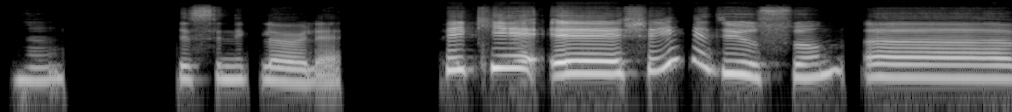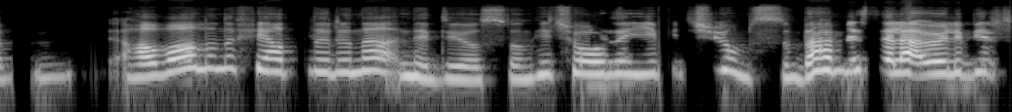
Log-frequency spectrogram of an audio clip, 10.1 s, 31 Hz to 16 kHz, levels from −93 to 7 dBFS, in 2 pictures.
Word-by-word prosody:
Hıı. 190 +1 -11 0.6
Kesinlikle 200 -1 -8
öyle. 170 -2 -6 0.5
Peki, 335 0 +2
eee, 265 +1 +7
şeye 310 - -2 0.2
ne 365 - -5
diyorsun? 240 0 -2
Eee, 225 - -2 0.8
m 220 -4 -14 0.4
havaalanı 325 +11 +2
fiyatlarına 300 -1 -2
ne 225 -5 -2
diyorsun? 200 0 -6
Hiç 255 +3 -6
orada 260 -1 +1
yiyip 260 0 -4
içiyor 295 +4 -6
musun? 220 -2 -7
Ben, 315 +7 +5
mesela, 290 -4 +5
öyle 265 +1 +2
bir, 285 -3 -5
265 Hz, 135 wpm, -18 LUFS, 220-300 Hz, 0.8 s, eee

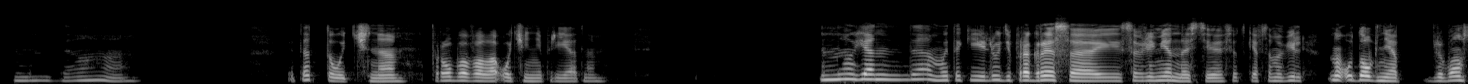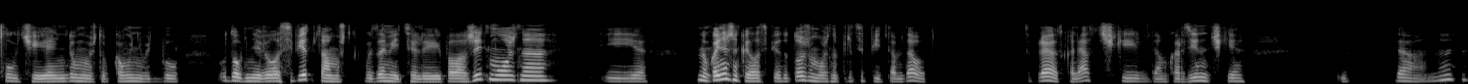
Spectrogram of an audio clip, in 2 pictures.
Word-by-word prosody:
М, 175 0 -14
да. 170 -2 -11 1.5
Это 210 - -3
точно, 150 -5 0 0.2
пробовала- 170 -2 +2
очень 155 -2 -3
неприятно. 145 0 -8 2.2
Ну 225 +3 +2
я, 235 0 +6
да, 225 +1 -1
мы 195 0 -1
такие 195 -1 -2
люди 190 0 -2
прогресса 185 -2 +7
и 165 0 +1
современности, 170 -3 0
все-таки 165 +1 -9
автомобиль, 165 +2 -4 0.2
ну 205 -1 +3
удобнее 180 -6 +5 0.2
в 155 - -21
любом 180 +4 +2
случае. 145 -5 -1
Я 140 0 +1
не 145 +1 -4
думаю, 150 -2 -3
что 135 +2 -9
кому-нибудь 145 -1 -6
был 135 +1 -9 0.4
удобнее 160 -4 -1
велосипед. 155 +9 +2
Потому 145 -8 0
что, - - -6
вы 145 - -9
заметили 140 -3 -2
и - - -2
положить 140 - +1
можно, 200 -4 +2 0.4
и. 140 -1 -7 0.5
Ну 185 -4 -1
конечно 215 +1 +6
к 185 - -8
велосипеду 145 -1 -3
тоже 190 +1 -1
можно 140 -1 -6
прицепить, 150 -3 -12
там, 135 -1 -8
да, 175 +4 -1
вот 135 - -13 0.9
цепляют 160 -1 0
колясочки 180 -2 -3
или 145 -1 -8
там 130 0 -12
корзиночки. 150 +2 -4 0.9
Н - - -17 0.5
Да, 155 -4 -7
но 195 +7 -8
это. 220 -1 -15
165 Hz, 120 wpm, -25 LUFS, 145-190 Hz, 2.2 s, прогресса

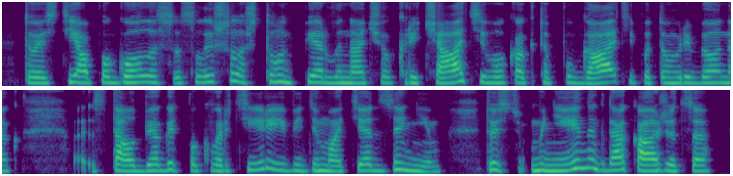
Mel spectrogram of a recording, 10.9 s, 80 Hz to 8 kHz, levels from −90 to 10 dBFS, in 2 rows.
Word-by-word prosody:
То 195 - 0
есть 195 +5 -3
я 205 -3 +4
по 205 +1 -2
голосу 210 -1 0
слышала, 225 +4 -3
что 225 +2 -6
он 230 -3 +1
1 205 -1 -1
начал 195 +1 -2
кричать, 200 +4 +1
его 205 -1 -2
как-то 200 -1 -3
пугать, 200 +3 +1
и - - -8
потом 195 -1 -4
ребенок, 200 0 -2 0.4
э, - - -12
стал 195 0 +3
бегать 205 +3 -1
по 205 - -4
квартире, 225 +6 -2
и, - - -2
видимо, 205 -1 0
отец 205 +2 -1
за 245 +4 +2
ним. 185 -4 -1 0.3
То - - -1
есть 215 -3 -2
мне 205 +4 +3
иногда 230 -7 +2
кажется 200 -2 +3
205 Hz, 175 wpm, -23 LUFS, 195-220 Hz, 0.4 s, я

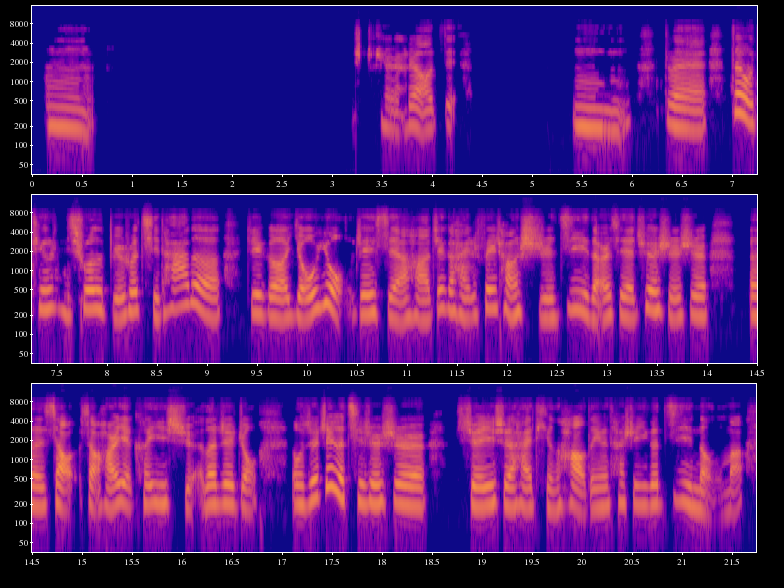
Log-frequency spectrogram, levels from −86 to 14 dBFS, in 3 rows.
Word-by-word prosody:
嗯。 195 -4 -7 2.6
是， - - -6 0.2
了 - - -2
解。 - - -12 1.2
嗯， 200 -2 -4 0.7
对， 190 -5 -1 0.2
但 330 -5 +4
我 245 - +3
听 250 0 -2
你 205 - -8
说 250 +5 +4
的， 250 - +2
比 185 -6 -6
如 185 - -1
说 230 - +2
其 235 -5 +1
他 265 +9 0
的 215 -11 +1 0.2
这 215 -1 0
个 185 -3 +2
游 185 +4 +1
泳 285 0 +2
这 210 0 +1
些 190 -5 0
哈， 170 -2 -1
这 255 +6 -2
个 230 - -1
还 190 -5 -2
是 190 - -7
非 255 +4 +1
常 205 -4 0
实 180 -4 +3
际 235 +1 -3
的， 175 - +2
而 185 +2 +1
且 195 -3 0
确 240 +2 +1
实 185 -6 0
是， 195 -1 +1 0.4
呃， 190 -2 +1
小 190 - +4
小 - - +1
孩 - - +1
儿 - - +7
也 210 -3 +3
可 200 - -4
以 205 0 -3
学 175 -4 +4
的 200 +2 +4
这 205 0 +1
种。 175 -4 -3 0.3
我 200 0 -2
觉 225 - -2
得 245 - +4
这 375 +6 +3
个 255 -7 +5
其 220 -3 +1
实 205 0 +1
是 195 -4 +3 0.3
学 190 0 +2
一 - - +1
学 190 -4 +4
还 180 -1 +1
挺 175 -2 -5
好 - - +5
的， 170 +4 -7
因 175 - -2
为 185 - -4
它 210 +1 -7
是 200 -1 -1
一 195 - -6
个 200 +1 -1
技 215 0 -6
能 160 -3 -1 0.2
嘛。 - - -2
200 Hz, 205 characters per minute, -21 LUFS, 185-220 Hz, 2.6 s, 儿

